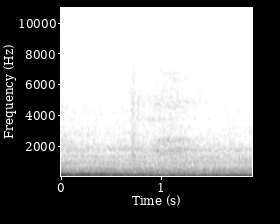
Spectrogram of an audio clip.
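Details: Suzuki Sport petrol engine started after programming a new proximity key: deep, steady low rumble idling normally with no knocks or misses.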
